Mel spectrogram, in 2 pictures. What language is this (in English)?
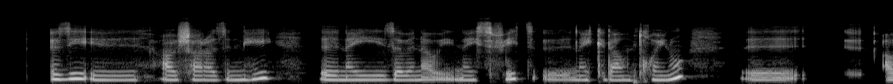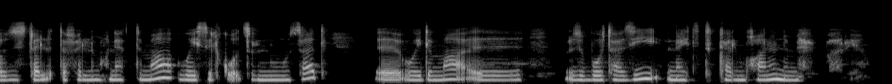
Tigrinya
